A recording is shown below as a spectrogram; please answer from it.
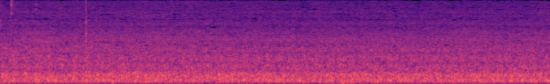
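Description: Steady, even hiss of background room and recording noise, with no distinct events.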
